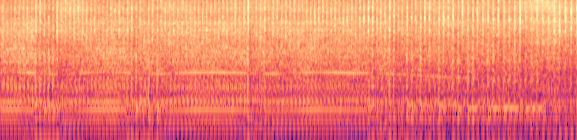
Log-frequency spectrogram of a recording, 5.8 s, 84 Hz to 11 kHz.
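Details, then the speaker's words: 1974 Power King tractor on a temporary fuel pump conversion fed from an auxiliary tank, with the charging meter working. The small engine chugs unevenly with a faltering, hammering beat; the rough running is likely from the auxiliary tank running empty. "all right well at least it runs and it looks like uh yeah meters working too it looks like it's charging we started up again [Music] there's enough gas in this auxiliary tank oh no it's empty all right well that may have a lot to do with the way it's running"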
